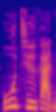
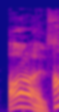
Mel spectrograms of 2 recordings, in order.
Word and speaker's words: Oz: 원어민 발음으로는 오즈가 아니라 Oz.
